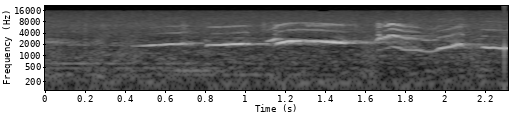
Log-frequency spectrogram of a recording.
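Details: Common blackbird, a male, singing in the evening: a loud, clear whistled phrase rising and falling in a smooth flowing line with an overtone-rich middle, ending in a lower slurred whistle.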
